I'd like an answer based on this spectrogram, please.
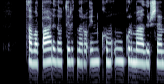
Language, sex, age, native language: Icelandic, female, 18-19, Icelandic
